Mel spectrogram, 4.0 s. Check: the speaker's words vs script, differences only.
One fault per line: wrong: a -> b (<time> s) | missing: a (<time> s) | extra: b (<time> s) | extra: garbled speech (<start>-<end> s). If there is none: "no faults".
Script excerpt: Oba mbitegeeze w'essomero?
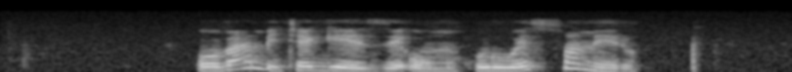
extra: omukulu (2.1 s)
